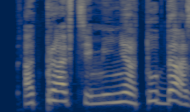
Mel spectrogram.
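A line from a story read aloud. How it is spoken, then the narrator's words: Shout. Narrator (Russian): закричала Кора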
